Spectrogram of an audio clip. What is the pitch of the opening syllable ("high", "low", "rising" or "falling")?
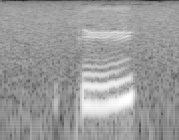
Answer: rising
